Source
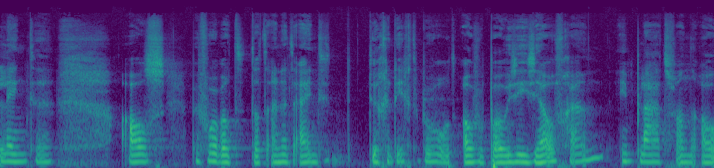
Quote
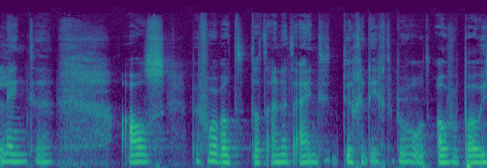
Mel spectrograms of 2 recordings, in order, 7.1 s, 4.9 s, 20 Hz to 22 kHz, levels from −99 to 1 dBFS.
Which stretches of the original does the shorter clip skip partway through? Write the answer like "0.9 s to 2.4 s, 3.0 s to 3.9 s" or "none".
3.4 s to 3.6 s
